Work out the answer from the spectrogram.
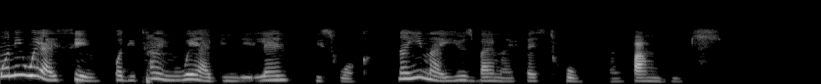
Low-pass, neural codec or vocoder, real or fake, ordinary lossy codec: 5.4 kHz; none; real; MP3, 24 kbps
